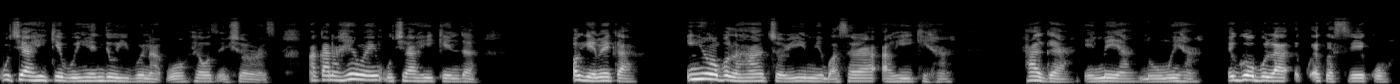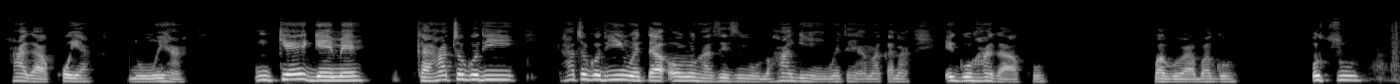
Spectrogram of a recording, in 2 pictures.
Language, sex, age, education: Igbo, female, 15-29, tertiary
